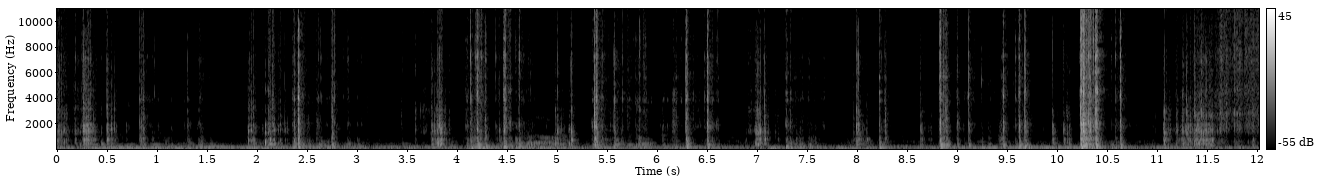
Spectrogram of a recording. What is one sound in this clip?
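Small plastic items click and tap against a plastic bin.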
